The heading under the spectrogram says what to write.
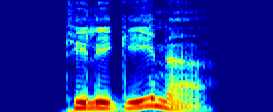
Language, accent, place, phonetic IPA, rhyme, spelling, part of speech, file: German, Germany, Berlin, [teleˈɡeːnɐ], -eːnɐ, telegener, adjective, De-telegener.ogg
- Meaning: 1. comparative degree of telegen 2. inflection of telegen: strong/mixed nominative masculine singular 3. inflection of telegen: strong genitive/dative feminine singular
